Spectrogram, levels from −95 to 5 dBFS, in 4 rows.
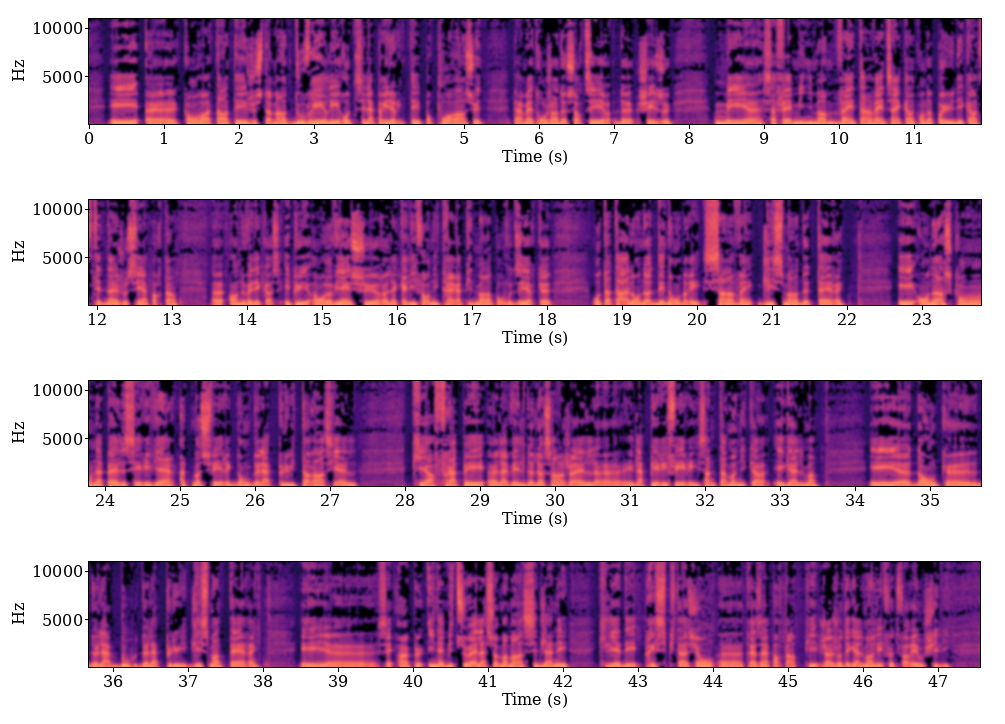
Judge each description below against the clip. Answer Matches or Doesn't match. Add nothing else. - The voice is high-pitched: Doesn't match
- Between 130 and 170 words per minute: Matches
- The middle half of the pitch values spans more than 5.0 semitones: Doesn't match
